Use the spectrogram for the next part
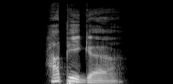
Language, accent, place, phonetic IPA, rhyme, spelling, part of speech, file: German, Germany, Berlin, [ˈhapɪɡɐ], -apɪɡɐ, happiger, adjective, De-happiger.ogg
- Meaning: 1. comparative degree of happig 2. inflection of happig: strong/mixed nominative masculine singular 3. inflection of happig: strong genitive/dative feminine singular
